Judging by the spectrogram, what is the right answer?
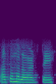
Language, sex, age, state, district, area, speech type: Marathi, female, 45-60, Maharashtra, Nanded, urban, conversation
